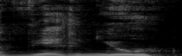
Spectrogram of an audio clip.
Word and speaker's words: Vernil: No meu nome, a pronúncia na família era Vernil. Vernil. Seria o correto aqui. Seria, digamos assim, um sotaque bem francês.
